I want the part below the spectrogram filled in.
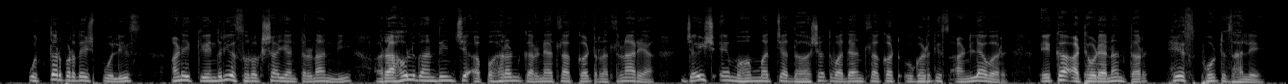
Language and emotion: Marathi, neutral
